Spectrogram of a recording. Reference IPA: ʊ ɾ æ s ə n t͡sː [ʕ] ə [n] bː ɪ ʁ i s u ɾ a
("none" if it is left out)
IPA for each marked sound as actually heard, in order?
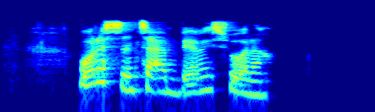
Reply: ʕ, none

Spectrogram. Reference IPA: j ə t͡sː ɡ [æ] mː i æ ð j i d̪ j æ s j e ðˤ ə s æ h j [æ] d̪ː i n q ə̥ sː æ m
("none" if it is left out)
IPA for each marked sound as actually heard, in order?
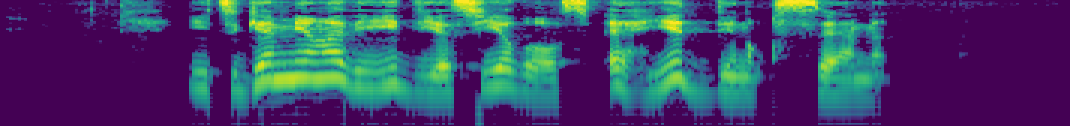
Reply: æ, æ

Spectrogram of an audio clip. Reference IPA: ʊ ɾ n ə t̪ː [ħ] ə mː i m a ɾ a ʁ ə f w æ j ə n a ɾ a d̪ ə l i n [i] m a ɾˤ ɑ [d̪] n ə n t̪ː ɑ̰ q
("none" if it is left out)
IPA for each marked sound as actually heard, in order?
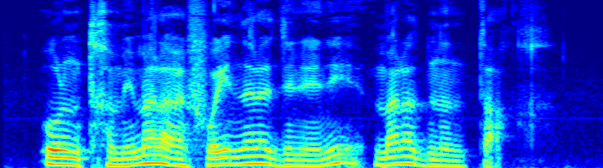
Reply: χ, i, d̪

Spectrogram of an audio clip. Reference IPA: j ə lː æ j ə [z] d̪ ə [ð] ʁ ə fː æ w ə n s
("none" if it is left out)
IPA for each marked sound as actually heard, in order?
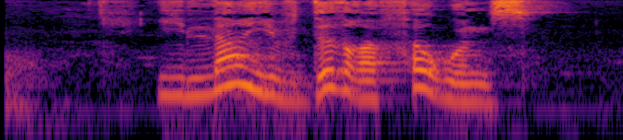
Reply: v, ð

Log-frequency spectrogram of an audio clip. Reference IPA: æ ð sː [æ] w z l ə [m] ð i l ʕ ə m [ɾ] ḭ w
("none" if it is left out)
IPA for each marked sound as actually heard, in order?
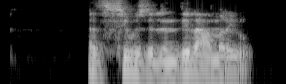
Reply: i, n, ɾ

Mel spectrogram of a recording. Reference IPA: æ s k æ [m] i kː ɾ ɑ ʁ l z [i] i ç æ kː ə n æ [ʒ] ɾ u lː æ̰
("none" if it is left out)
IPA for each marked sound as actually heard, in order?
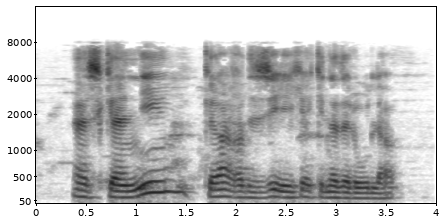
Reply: n, i, ð

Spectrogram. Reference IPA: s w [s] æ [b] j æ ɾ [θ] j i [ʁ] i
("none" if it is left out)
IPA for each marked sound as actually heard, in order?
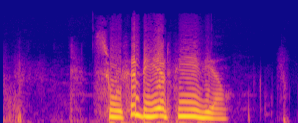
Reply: θ, b, θ, ð

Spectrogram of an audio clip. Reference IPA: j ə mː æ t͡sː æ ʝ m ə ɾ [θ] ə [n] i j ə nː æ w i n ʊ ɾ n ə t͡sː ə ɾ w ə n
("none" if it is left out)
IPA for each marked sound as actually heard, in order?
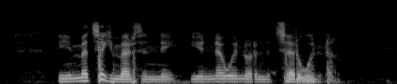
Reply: θ, nː

